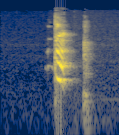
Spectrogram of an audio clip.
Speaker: oh i think i found out what i need to do for this video this is amazing just the quality of the hiccups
